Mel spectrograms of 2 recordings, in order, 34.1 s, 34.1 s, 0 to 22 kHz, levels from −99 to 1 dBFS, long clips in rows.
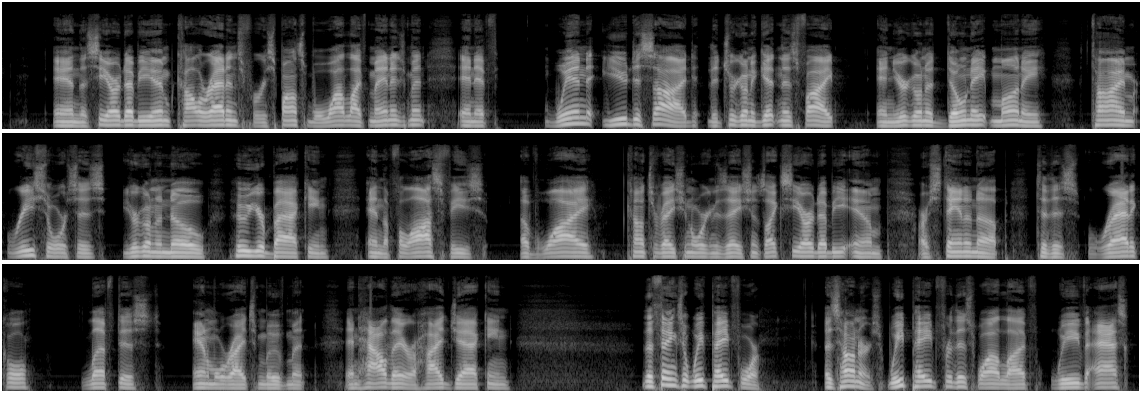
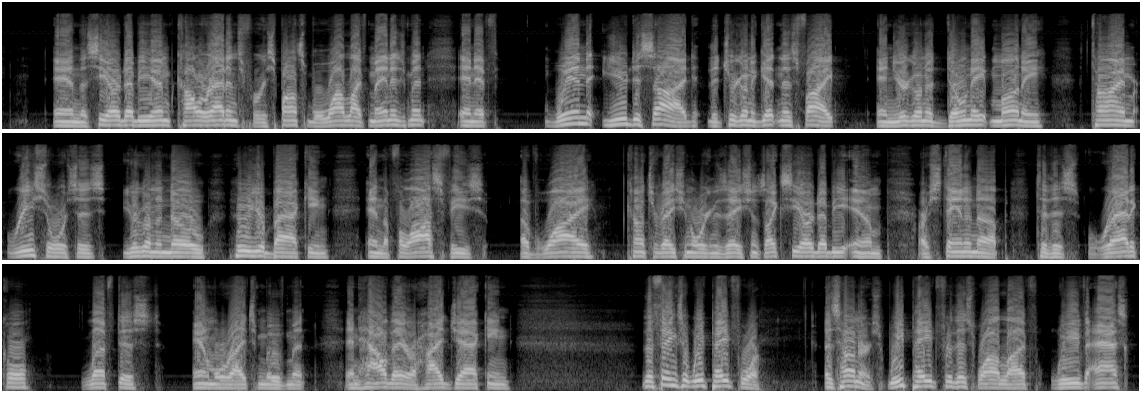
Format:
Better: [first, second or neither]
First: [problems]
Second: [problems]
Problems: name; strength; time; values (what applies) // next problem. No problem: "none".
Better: first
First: none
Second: distortion; heavy; 7 dB below the speech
